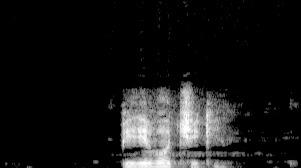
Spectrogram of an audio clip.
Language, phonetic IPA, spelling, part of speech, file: Russian, [pʲɪrʲɪˈvot͡ɕːɪkʲɪ], переводчики, noun, Ru-переводчики.ogg
- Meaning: nominative plural of перево́дчик (perevódčik)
